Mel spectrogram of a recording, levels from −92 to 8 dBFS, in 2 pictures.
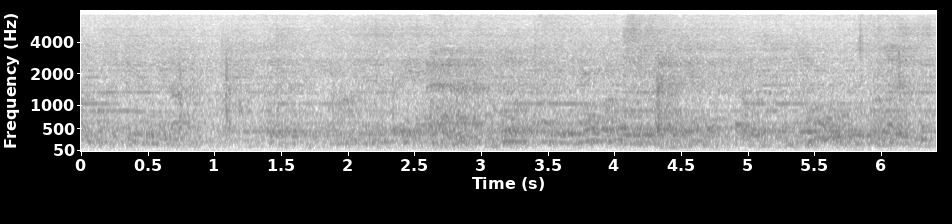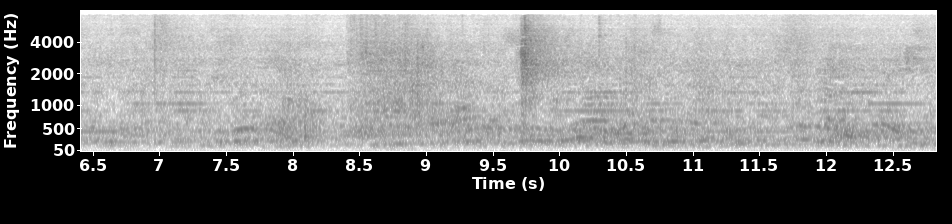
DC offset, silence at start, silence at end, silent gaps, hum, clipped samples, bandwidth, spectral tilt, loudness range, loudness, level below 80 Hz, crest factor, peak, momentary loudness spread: under 0.1%; 0 s; 0 s; none; none; under 0.1%; 7.8 kHz; -2.5 dB/octave; 5 LU; -44 LUFS; -82 dBFS; 26 dB; -18 dBFS; 7 LU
